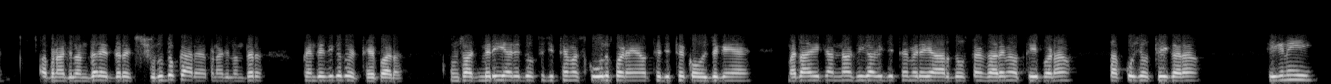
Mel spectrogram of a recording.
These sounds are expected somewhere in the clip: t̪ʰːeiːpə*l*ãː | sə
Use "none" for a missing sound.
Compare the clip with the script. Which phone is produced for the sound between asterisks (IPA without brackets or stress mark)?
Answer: ɽ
